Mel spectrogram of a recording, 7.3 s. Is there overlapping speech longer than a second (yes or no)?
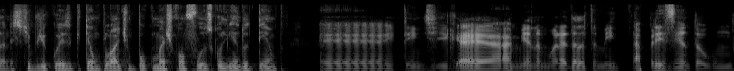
no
